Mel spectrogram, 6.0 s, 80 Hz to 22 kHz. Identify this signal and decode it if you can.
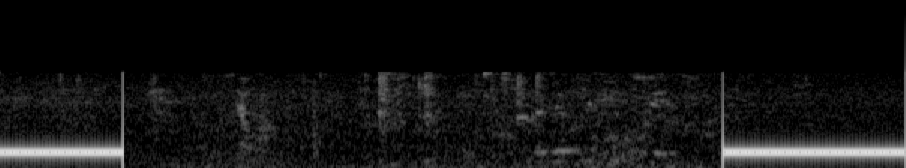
Ringback tone (North America), 440 + 480 Hz.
